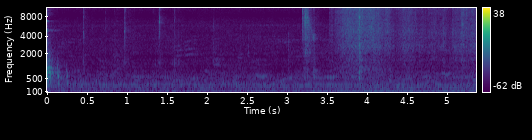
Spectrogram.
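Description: A raw egg knocked once against the rim of a ceramic mixing bowl, a sharp knock with a short ring, then about three seconds in a second or so of crackling as the shell is pulled apart.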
